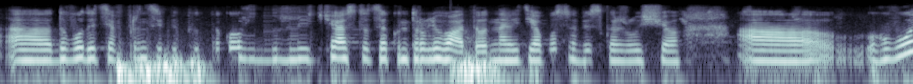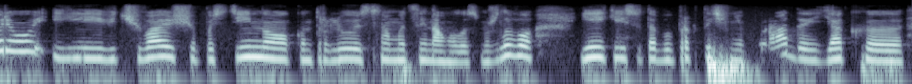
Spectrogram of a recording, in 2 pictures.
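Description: Brief: quick-talking woman from Ukraine as interviewer, dull lo-fi recording. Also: mid-range voice, a little mellow. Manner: quick, conversational with fillers. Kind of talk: casual interview talk. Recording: dull, lo-fi, dry sound.

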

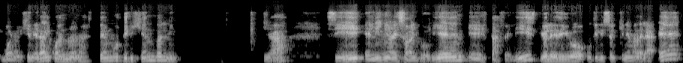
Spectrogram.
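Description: Gravelly man explaining slowly. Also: medium pitch, darkish tone. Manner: hyperarticulated, frequent "¿ya?" checks, demonstrates vowel sounds expressively. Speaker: speech therapist. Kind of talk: educational explanation. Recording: dull lo-fi recording.

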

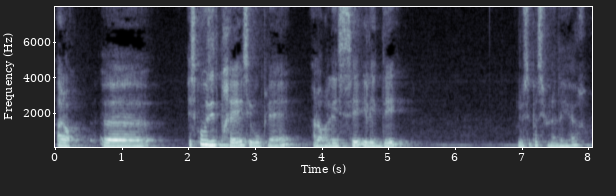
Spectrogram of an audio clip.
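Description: A man's voice: on the high side, measured pace, gravelly, pauses often, mellow, echoey room. A man teaching an Arabic reading class online, running a live quiz and patiently repeating each question several times for his students.

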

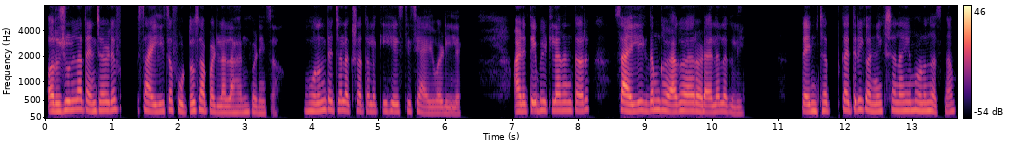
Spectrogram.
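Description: A woman reading the lines of a haughty, sharp-tongued young wife in a serial recap. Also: medium pitch, normal speed, clear, resonant tone, dry recording, studio quality, close to an everyday voice. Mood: plotting. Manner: rude, scolding.

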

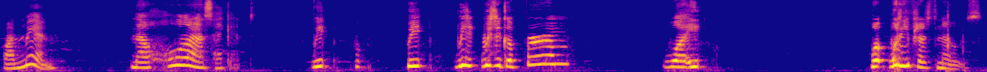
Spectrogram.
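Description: A young woman streaming a game, reading its dialogue aloud and commenting, stammering and repeating words, with sudden excited bursts. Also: high-pitched, slow pace, pauses often. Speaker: gameplay streamer. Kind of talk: reading visual novel text aloud with commentary.

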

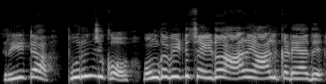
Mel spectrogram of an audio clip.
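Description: A woman's voice: sits high, normal speed, no echo, muffled recording, close to an everyday voice. Woman voicing a worried, broke young husband. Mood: pleading. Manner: pleading, exasperated. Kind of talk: cartoon voice acting.

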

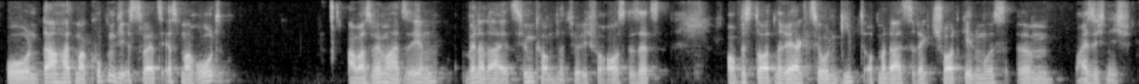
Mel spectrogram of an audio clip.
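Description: A man's voice: low-pitched, steady tone, a little fast, mellow, muffled recording. A man commenting live on market charts as he trades, thinking aloud with many fillers. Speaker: trader presenting a live trading session. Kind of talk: live market commentary over screen share.

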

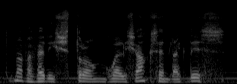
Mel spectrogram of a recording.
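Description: A man's voice: mid-range voice, steady tone, normal speed, fairly bright tone. Teasing Liverpool man on a game stream. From England. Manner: teasing, dry jokes, drops to a whisper for asides. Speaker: co-host. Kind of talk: casual gaming stream chat.

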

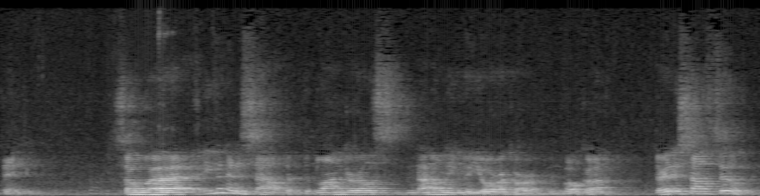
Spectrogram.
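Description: A man rattles off one joke after another at an open mic night and jumps up in pitch for each punchline. He sits far from the mic in a very echoey small club. A faint hiss runs under his voice. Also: lively intonation, unhurried, darkish tone. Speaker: stand-up comedian.

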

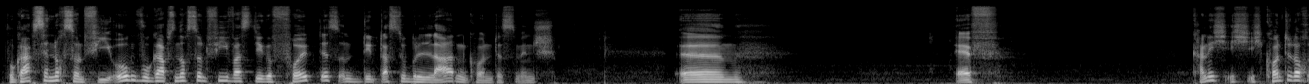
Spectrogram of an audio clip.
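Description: A young man giving casual, rambling commentary as he plays a game, slangy and talking to himself. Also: medium pitch. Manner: rambling and slangy, talks to himself while playing. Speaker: gaming video host. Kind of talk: casual let's play commentary.

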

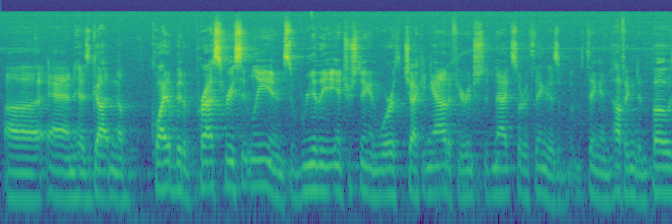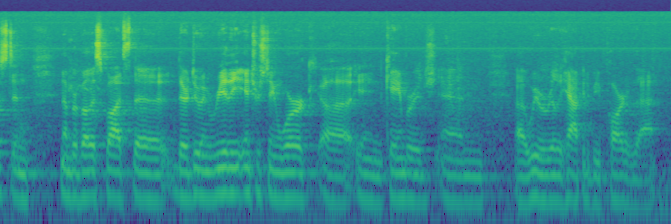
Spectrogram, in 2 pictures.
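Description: A man in his forties, an architect co-presenting on a panel, talking casually with many halting fillers. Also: medium pitch, fairly even intonation, a little hiss or hum. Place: large conference hall. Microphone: podium microphone.

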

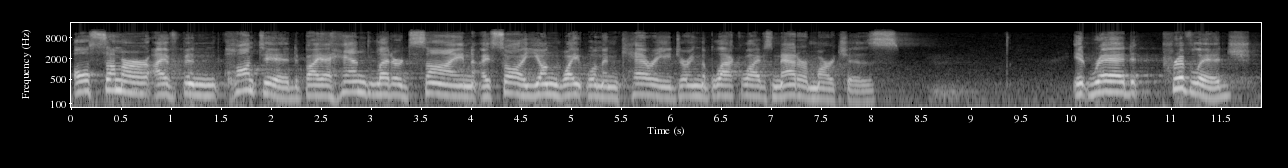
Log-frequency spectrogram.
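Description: High-voiced rabbi preaching in a reverberant hall. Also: male voice. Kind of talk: sermon.

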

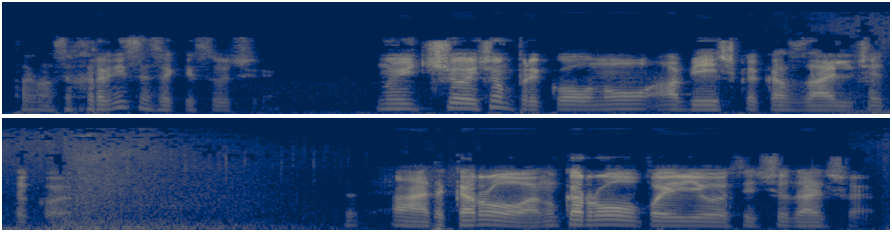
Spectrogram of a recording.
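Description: A man's voice: medium pitch, fairly even intonation, brisk, pushed and bright, lo-fi sound. A man giving casual, comedic gameplay commentary, exclamatory and slangy with mock outrage. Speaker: gamer, let's play host.

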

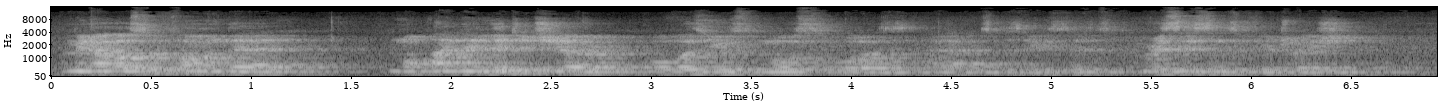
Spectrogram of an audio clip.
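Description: A man in his thirties giving a technical presentation and answers at a conference, with halting phrasing, on a handheld microphone. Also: medium pitch, little pitch movement, dark tone, distant mic. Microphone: handheld microphone through hall PA. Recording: muffled, very echoey hall, faint noise.

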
